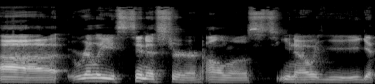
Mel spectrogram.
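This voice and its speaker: Speaking at a very slow pace, a man uses a bright, sharp tone and fairly even intonation. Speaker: movie reviewer. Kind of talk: unscripted video review.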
